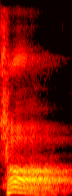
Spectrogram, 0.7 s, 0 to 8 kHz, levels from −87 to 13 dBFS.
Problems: background sounds at intervals, echo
